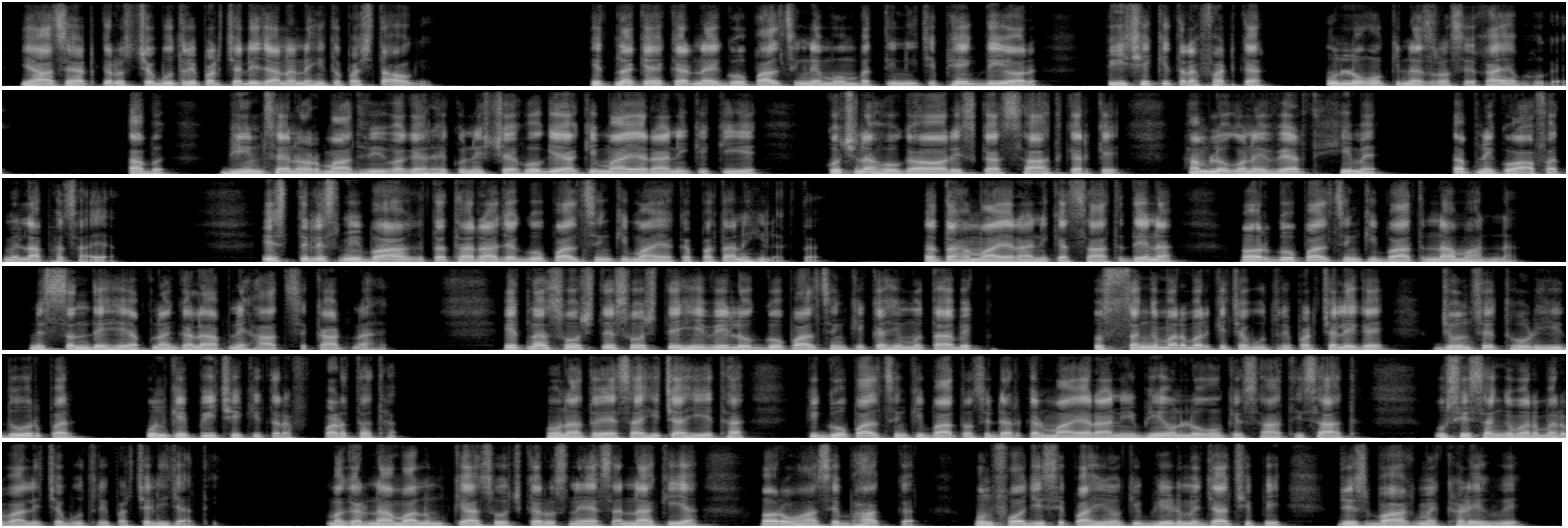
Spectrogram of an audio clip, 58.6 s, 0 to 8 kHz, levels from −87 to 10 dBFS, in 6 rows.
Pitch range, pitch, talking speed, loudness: 95-125 Hz, 110 Hz, 190 wpm, -22 LUFS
